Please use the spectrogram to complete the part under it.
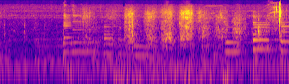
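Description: A knife slices the top off a tomato for a spaghetti ragu, giving faint, close scraping and rubbing strokes repeated over a few seconds.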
